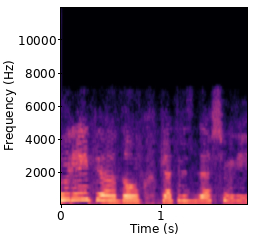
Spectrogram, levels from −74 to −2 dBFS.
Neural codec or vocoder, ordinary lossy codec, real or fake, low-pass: codec, 16 kHz, 4 kbps, FreqCodec, smaller model; AAC, 48 kbps; fake; 7.2 kHz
